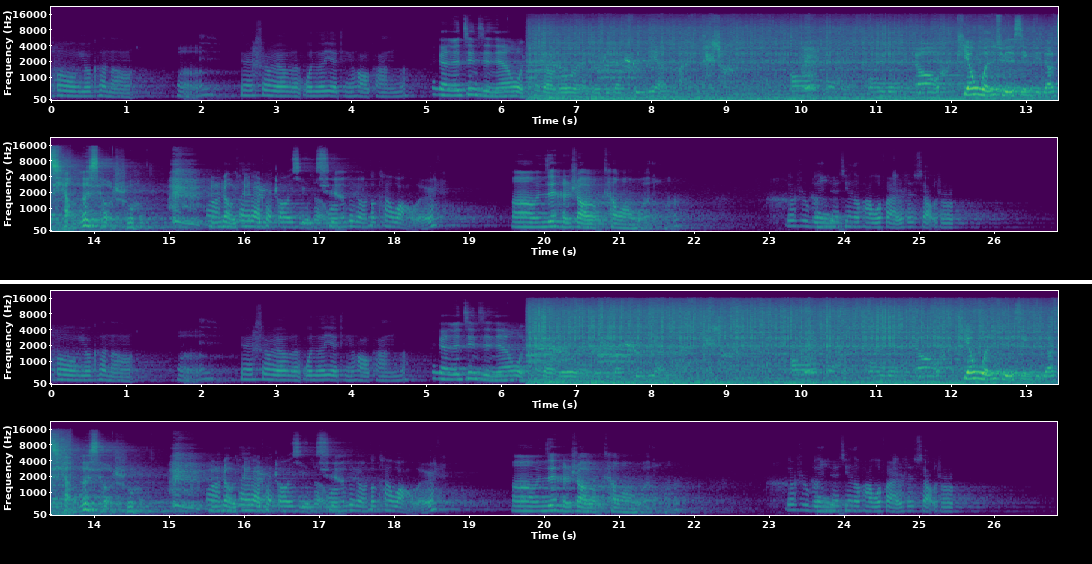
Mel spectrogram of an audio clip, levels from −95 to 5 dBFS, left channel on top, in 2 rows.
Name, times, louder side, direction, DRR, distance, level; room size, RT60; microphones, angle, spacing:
voice 1, 0.0-1.1 2.5-4.8 9.8-11.7 15.5-18.7 23.2-25.5, equal, ahead, 11 dB, 0.4 m, -42 dB
voice 2, 1.7-2.2 2.7-2.8 5.1-9.2 10.0-10.4 11.0-14.7 15.0-16.3 16.8-17.3 19.6-21.8 23.6-24.0, left 2 dB, 25° left, 10 dB, 0.8 m, -34 dB
sound 1, 6.3-13.7, right 4 dB, 30° right, 1.0 m, -36 dB
25.0 x 16.5 x 7.9 m, 2.8 s
head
